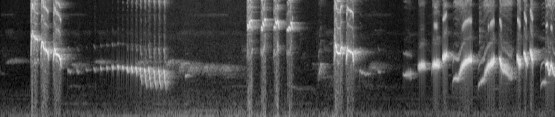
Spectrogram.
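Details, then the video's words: Lure song of a white-rumped shama, used to trigger other shamas to sing vigorously. Sharp descending notes alternate with a soft, rhythmic trill and high buzzy notes, then a run of rising and falling whistles. "AUTO NYAUT MURAIBATU APAPUN AKAN TERPANCING UNTUK BUNYI GACOR JIKA MENDENGARKAN SUARA PANCINGAN INI"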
